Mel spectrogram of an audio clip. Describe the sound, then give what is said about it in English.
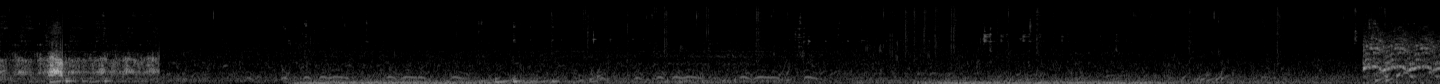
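Wet, rhythmic slurping and lapping from a dog, low and continuous, with a brighter squeaky burst at the start and again near the end. No one speaks. “It's doggy ASMR.”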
